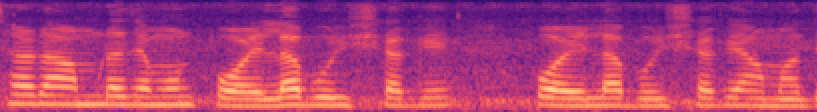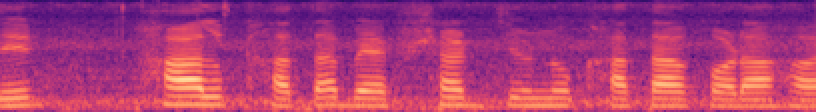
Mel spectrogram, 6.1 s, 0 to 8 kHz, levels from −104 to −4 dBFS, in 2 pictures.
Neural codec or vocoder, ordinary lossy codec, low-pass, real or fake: none; none; none; real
